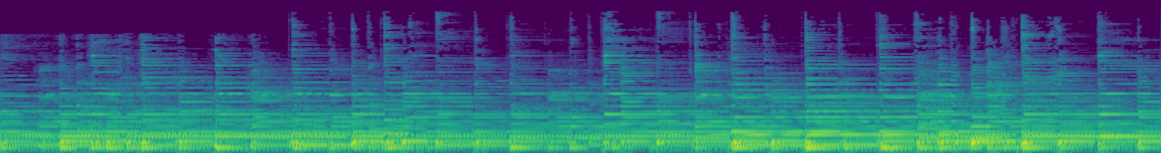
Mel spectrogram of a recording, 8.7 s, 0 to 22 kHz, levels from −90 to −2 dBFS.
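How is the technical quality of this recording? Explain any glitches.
The recording opens at reduced quality, with one glitch. From 0.0 to 2.0 s the music comes from an adaptive stream starting at a low bitrate: the player begins on a cheap version, which fits roughly 32 kbit/s AAC, then steps up, which fits 96 kbit/s. Nothing sounds above about 10.1 kHz, so the treble is dull and artefacts stronger. At 2.0 s brightness returns abruptly without a gap. A spectrogram shows a flat ceiling at 10.1 kHz that suddenly lifts. The waveform stays continuous.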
